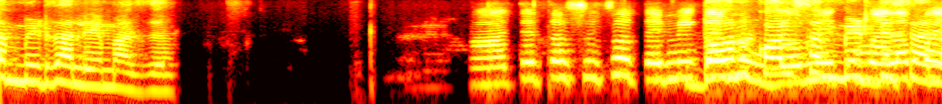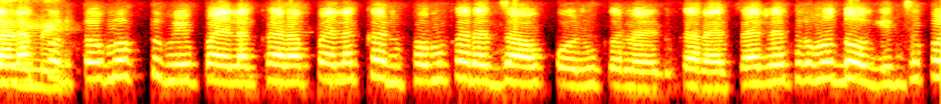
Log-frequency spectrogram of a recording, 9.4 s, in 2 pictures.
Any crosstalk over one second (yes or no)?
yes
